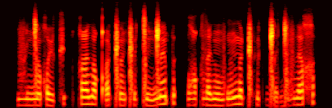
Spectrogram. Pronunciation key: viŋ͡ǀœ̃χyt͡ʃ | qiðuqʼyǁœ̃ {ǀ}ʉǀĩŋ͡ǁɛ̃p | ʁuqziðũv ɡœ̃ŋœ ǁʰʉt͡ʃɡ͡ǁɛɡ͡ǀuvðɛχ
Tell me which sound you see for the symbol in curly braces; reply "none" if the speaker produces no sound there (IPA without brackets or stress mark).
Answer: ǁ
